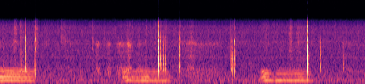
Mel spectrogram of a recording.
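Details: Pet cat snoring loudly: three low, buzzing snores recurring about every two and a half seconds, with faint clicks and room noise between them.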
